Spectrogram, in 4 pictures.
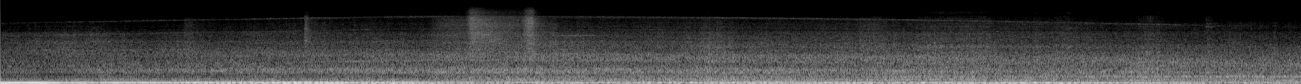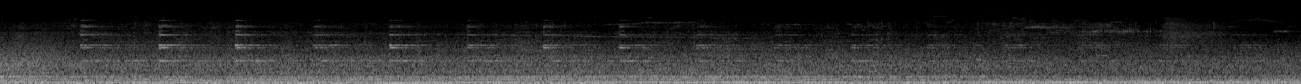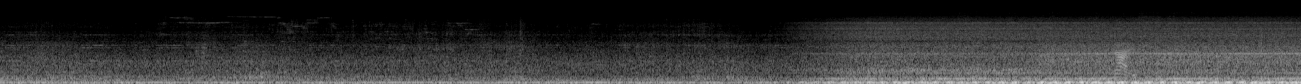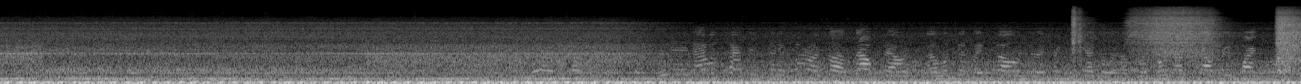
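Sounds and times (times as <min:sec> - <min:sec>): train engine rumble: 0:00.0 - 0:52.0
train wheel noise: 0:00.0 - 0:52.0
high wheel squeal: 0:18.6 - 0:31.2.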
